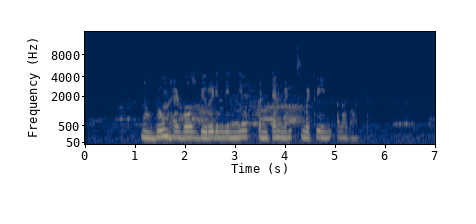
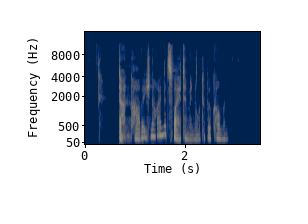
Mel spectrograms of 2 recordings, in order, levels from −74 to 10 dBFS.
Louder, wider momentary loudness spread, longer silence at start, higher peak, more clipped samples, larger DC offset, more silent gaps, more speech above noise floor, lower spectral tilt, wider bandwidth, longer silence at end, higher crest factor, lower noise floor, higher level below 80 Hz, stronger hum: second, -30 LUFS vs -27 LUFS; second, 14 LU vs 20 LU; first, 0.7 s vs 0.25 s; second, -14 dBFS vs -4 dBFS; neither; neither; neither; second, 32 dB vs 41 dB; first, -9 dB/octave vs -2.5 dB/octave; second, 7.2 kHz vs 11.5 kHz; about the same, 0.55 s vs 0.65 s; second, 16 dB vs 28 dB; second, -61 dBFS vs -70 dBFS; first, -62 dBFS vs -68 dBFS; neither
